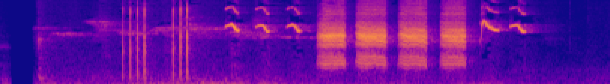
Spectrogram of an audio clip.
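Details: Javan myna from a tutor recording played every morning to train young mynas. A thin whistle and crackling bursts lead into six loud, evenly spaced nasal honking squawks with short squeaky whistles between.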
